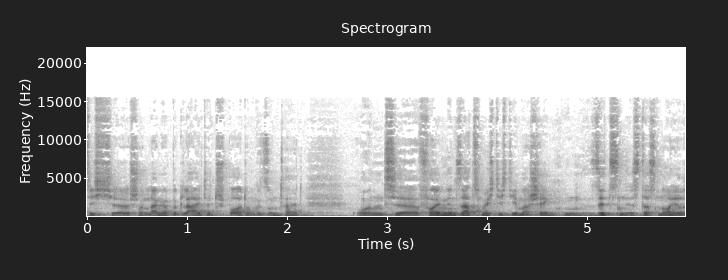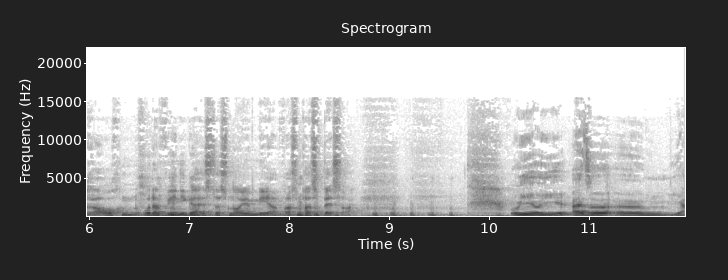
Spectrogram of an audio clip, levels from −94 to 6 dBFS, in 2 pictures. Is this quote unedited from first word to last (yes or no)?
yes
